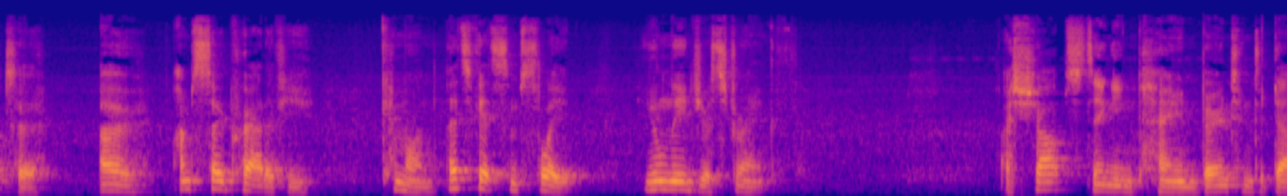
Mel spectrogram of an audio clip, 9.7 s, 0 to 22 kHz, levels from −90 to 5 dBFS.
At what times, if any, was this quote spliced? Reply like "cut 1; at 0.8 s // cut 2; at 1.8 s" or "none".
none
